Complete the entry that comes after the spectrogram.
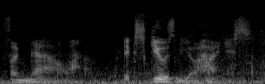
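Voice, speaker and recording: A man's voice: sits low, unhurried, background noise. An actor playing a proud, haughty nobleman in a fantasy game, indignant and accusing as he defends his house. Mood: offended, curt. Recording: music behind the voice.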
